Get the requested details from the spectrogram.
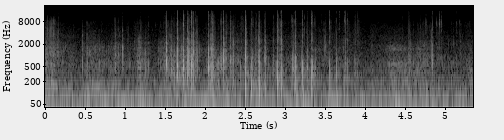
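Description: Long dark nails scratch and tap the sequin side of a small zippered makeup pouch, making a dense run of quiet, crinkly clicks and scrapes. The taps are short and dry, clustering loudest around the middle before easing off.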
